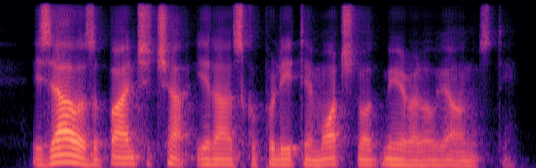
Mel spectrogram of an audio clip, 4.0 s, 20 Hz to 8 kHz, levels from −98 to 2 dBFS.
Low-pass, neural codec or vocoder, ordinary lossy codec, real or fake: 7.2 kHz; codec, 16 kHz, 0.3 kbps, FocalCodec; none; fake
